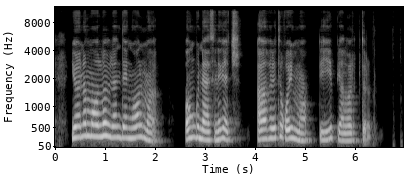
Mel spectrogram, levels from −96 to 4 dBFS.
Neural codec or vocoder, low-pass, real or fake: codec, 44.1 kHz, 7.8 kbps, DAC; 10.8 kHz; fake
